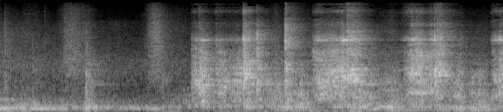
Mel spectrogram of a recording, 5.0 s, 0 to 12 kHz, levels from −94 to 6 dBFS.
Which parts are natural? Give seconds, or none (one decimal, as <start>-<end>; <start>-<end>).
0.0-3.8; 4.6-5.0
